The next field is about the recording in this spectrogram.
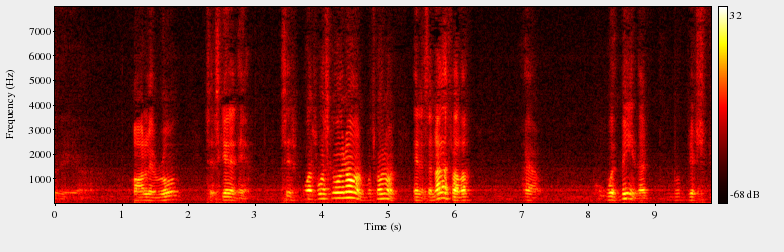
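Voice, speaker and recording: An older man from Honduras, an army veteran, recounts his memories haltingly, repeating words as he searches for the next one. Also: medium pitch, a little mellow, rough recording. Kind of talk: oral history recollection. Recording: clear background noise, room ambience.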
